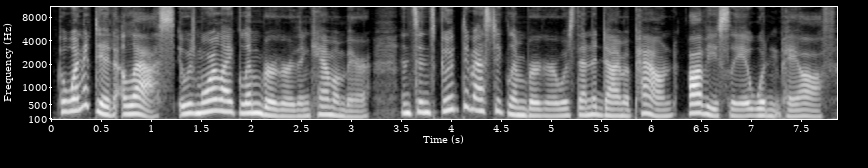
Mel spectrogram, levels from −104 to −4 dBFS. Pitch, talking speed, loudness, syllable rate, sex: 230 Hz, 215 wpm, -18 LUFS, 5.6 syllables/s, female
